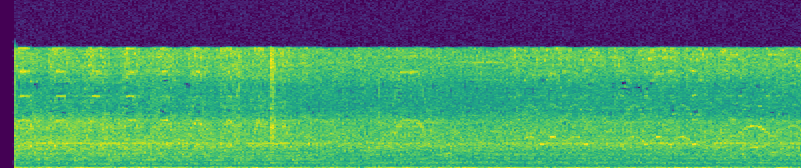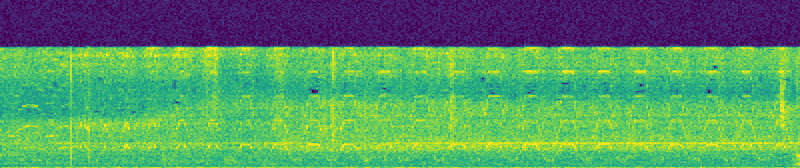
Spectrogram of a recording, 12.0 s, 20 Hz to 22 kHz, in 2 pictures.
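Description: Ender 3 Pro 3D printer running a print: a steady low hum from its fans and motors. From about seven seconds in, the stepper motors add a run of short, evenly repeated whining tones as the print head moves back and forth laying down layers.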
